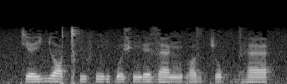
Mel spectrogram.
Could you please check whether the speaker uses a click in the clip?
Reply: yes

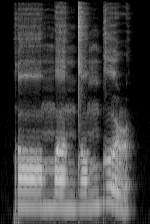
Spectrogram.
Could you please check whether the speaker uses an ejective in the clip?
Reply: no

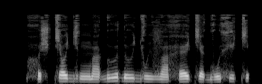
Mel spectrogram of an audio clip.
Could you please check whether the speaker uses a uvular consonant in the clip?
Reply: no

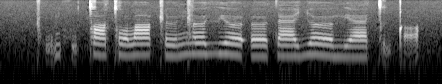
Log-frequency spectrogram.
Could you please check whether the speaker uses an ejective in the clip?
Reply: no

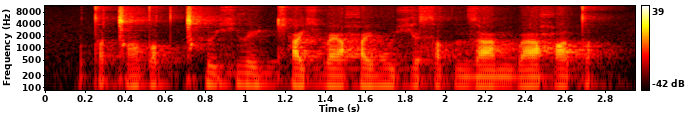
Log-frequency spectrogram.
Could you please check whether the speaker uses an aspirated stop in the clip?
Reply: yes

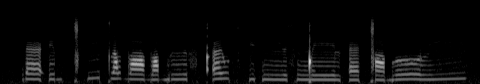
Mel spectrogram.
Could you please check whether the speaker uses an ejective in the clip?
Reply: yes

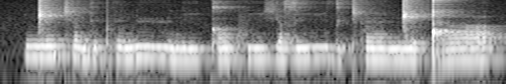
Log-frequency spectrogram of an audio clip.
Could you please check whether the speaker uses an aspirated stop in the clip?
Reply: yes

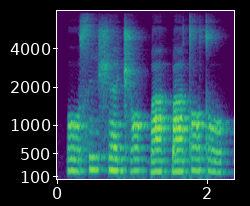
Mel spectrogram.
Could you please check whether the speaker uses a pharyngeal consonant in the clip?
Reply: no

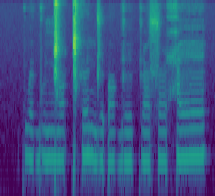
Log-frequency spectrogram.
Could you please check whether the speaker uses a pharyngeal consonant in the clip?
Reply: yes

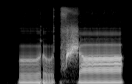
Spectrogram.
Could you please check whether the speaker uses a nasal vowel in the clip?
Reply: no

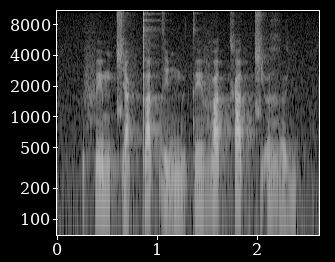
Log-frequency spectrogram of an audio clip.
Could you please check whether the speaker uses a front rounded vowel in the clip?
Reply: no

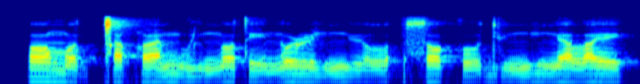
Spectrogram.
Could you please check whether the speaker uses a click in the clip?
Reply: yes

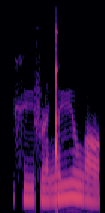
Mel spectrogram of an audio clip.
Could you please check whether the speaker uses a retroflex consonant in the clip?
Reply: no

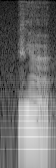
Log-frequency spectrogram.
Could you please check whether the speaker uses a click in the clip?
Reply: no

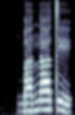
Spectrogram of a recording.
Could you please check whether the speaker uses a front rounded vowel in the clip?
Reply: no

